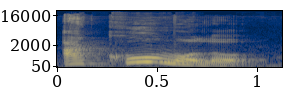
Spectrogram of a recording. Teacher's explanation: na palavra acúmulo a sílaba tônica tá bem no meio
